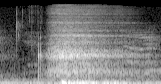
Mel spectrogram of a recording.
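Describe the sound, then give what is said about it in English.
A deep breath is drawn in through the nose, a faint, soft rush of air lasting about a second. “Everyone take a deep break, deep breath. One more. In through the nose this time.”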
